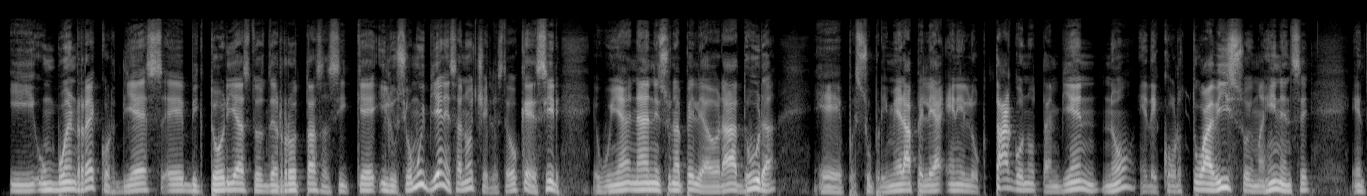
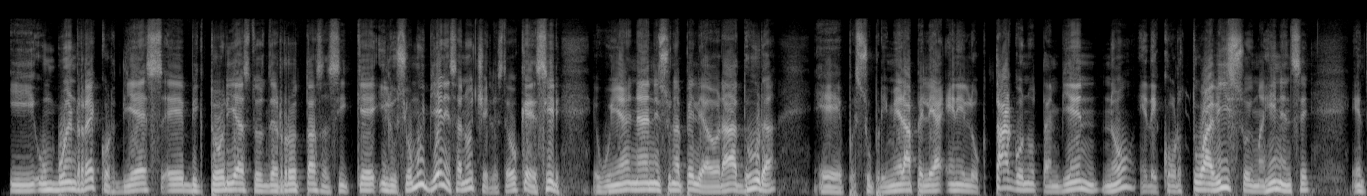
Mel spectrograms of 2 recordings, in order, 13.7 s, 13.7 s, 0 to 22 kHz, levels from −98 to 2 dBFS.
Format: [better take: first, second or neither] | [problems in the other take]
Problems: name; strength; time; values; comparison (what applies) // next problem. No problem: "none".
first | distortion; slight; 10 dB below the speech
